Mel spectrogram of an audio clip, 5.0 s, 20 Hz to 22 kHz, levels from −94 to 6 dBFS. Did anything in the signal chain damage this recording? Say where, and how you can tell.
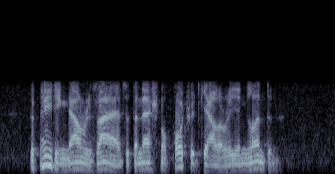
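Yes. Throughout, the speech sounds dull, rough and faintly synthetic, cut off above 3.6 kHz. This is iLBC codec damage, with each frame coded independently, which fits 30 ms frames.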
